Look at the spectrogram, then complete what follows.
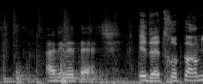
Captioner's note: in Italian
